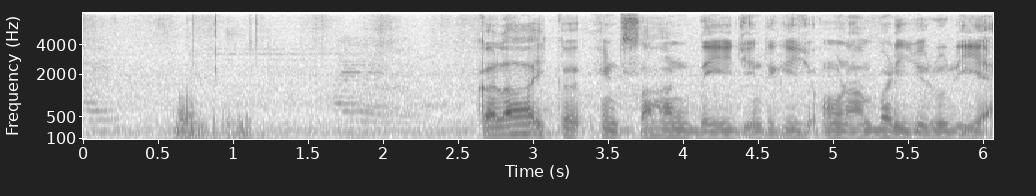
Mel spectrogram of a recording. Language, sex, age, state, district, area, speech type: Dogri, male, 18-30, Jammu and Kashmir, Kathua, rural, spontaneous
